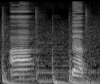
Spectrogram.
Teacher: jika bunyi teh pada posisi koda, maka berubah menjadi alveolar tetapi tidak klosif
